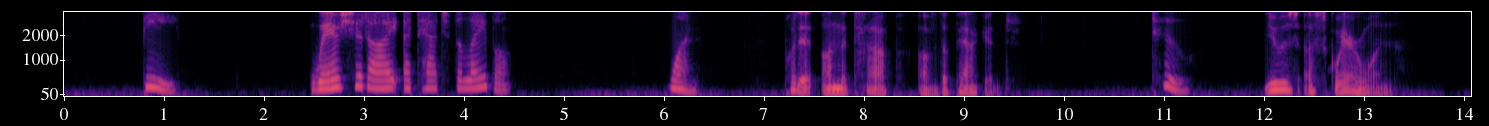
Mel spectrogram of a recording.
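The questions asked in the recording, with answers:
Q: Where should I attach the label?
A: 1: Put it on the top of the package.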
